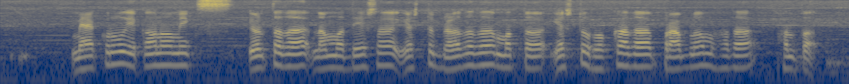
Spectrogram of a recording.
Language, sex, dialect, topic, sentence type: Kannada, male, Northeastern, banking, statement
